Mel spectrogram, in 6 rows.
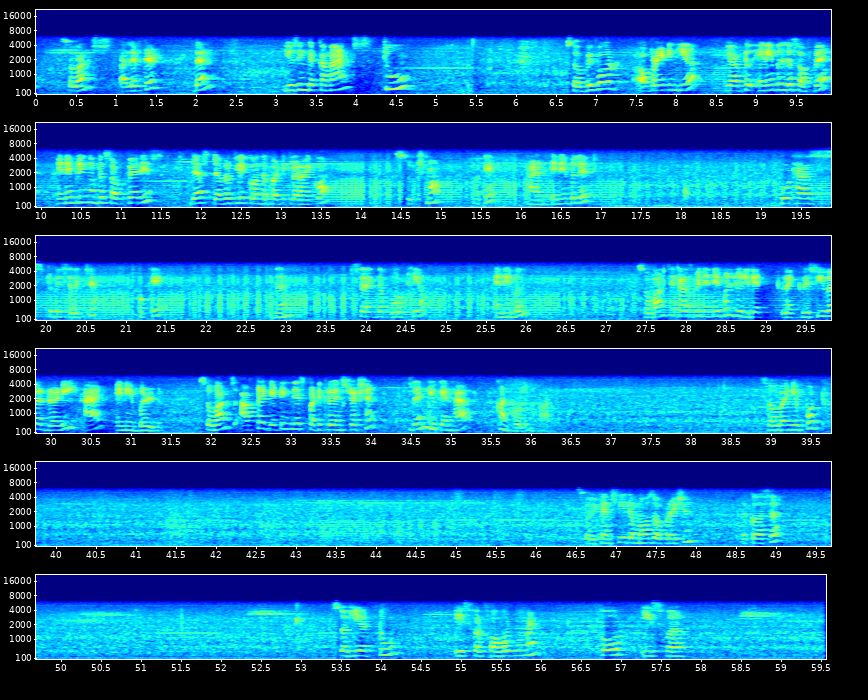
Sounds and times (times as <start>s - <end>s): Speech: 0.4s - 2.3s, 3.2s - 4.8s, 6.7s - 13.7s, 22.9s - 23.2s, 25.6s - 26.1s, 27.4s - 36.4s, 39.0s - 39.8s, 46.6s - 49.2s, 53.5s - 54.3s, 55.0s - 56.1s, 56.8s - 57.9s.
